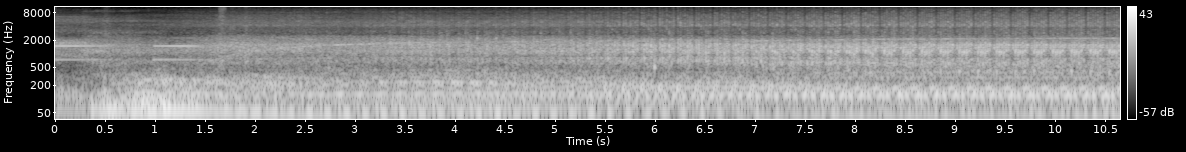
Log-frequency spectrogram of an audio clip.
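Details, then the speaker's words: 2003 Ford F250 6.0 Powerstroke diesel V8, 183,000 miles, 2WD, idling: rough, uneven chug from a misfire, worse in gear; codes for number 5 injector, injectors 5 and 6 being replaced. "now I don't know if you guys can tell the video but it does have misfired and it was a lot worse when you put it in gear"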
